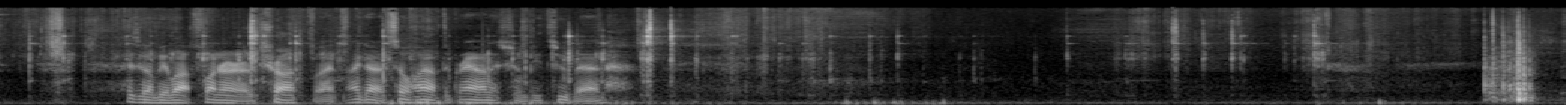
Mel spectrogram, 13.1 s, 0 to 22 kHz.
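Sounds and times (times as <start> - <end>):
metallic clicks from crimper: 4.0 - 11.2.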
